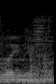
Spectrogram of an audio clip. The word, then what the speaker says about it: lamia: So the so the lamia is, I guess that's how I think you said that's Yeah, how it's yeah, pronounced, lamia. In the phonetic spelling on Wikipedia says lamia.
